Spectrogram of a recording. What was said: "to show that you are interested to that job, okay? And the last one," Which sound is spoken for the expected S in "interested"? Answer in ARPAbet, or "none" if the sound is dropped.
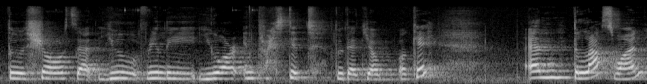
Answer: S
